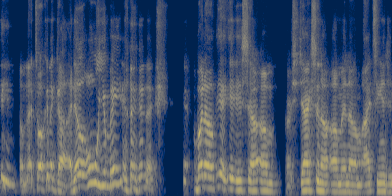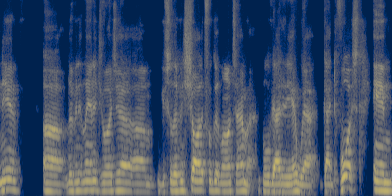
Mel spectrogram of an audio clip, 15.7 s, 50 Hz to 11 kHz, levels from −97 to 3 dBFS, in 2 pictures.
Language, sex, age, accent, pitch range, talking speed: English, male, 30-49, American, 130-155 Hz, 185 wpm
